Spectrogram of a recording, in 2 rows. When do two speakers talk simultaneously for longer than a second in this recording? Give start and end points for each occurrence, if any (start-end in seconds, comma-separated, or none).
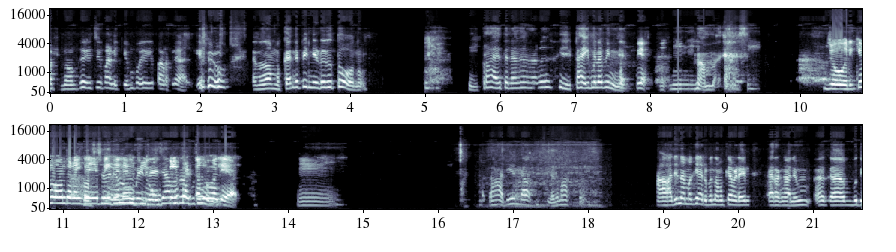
11.2-13.1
